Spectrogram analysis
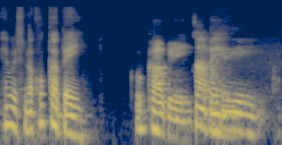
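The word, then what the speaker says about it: כוכבי: 코카베이 코카베이 코카베이 예 근데 어떤 사람들 그냥 코카베로 있기도 해요. 코카베음 코카베카베이 둘 다 됩니다. 저는 배울 때 이제 코카베로 애로 발음해라고 배웠는데 또 어떤 분들은 A로 발음하시더라고요.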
